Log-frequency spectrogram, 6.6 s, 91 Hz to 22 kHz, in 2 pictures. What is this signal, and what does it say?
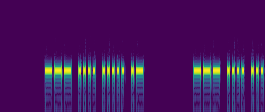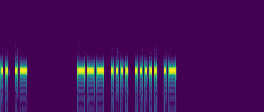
Morse code, heard as a keyed tone, about 40 wpm, 700 Hz. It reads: OH5A OH5A OH5A
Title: DXCC-100 Call Signs - 4 Characters - Repeated 3x - 40wpm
